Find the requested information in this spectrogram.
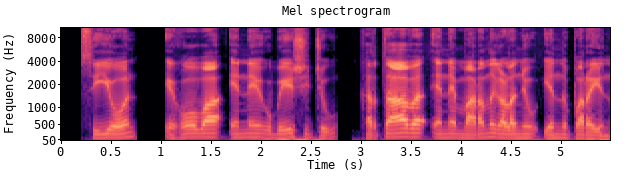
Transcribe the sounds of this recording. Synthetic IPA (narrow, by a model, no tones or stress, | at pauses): sijo̞ːn | je̞ɦo̞ːʋae̞nːe̞ubeːkʂit͡ɕːukɐrt̪aːʋɐʔenːe̞mɐrɐnːukɐɭɐɲːuʔe̞nːupɐrɐjunːu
